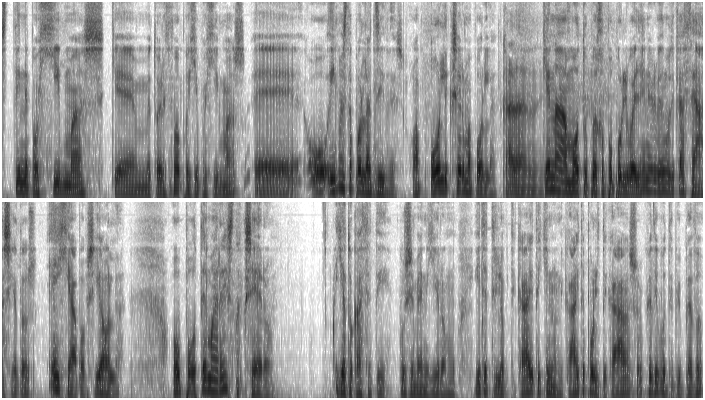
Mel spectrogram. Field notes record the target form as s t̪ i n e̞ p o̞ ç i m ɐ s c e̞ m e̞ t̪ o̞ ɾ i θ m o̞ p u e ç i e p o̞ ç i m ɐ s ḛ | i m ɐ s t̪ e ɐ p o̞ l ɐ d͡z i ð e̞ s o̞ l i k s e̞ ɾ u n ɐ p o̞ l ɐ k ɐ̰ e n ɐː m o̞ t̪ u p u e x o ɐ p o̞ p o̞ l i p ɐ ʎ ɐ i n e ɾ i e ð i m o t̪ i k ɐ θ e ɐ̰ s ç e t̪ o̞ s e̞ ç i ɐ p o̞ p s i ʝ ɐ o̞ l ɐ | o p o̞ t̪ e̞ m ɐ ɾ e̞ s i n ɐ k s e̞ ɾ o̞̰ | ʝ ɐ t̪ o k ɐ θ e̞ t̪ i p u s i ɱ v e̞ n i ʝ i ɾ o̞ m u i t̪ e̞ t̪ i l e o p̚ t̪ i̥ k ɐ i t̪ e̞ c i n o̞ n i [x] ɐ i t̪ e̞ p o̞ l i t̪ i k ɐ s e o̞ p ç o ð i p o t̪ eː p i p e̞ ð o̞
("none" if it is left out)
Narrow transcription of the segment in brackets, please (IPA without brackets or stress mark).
k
